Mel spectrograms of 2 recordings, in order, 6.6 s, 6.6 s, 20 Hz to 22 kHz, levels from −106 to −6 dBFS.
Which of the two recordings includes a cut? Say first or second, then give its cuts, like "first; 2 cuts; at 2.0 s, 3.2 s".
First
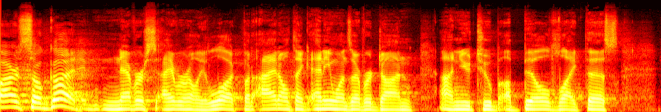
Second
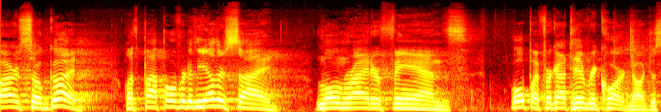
first; 2 cuts; at 1.0 s, 4.2 s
